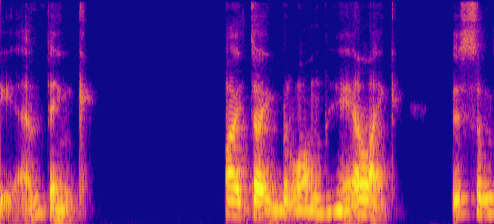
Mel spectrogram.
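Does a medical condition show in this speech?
Yes: cerebral palsy; uses wheelchair.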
